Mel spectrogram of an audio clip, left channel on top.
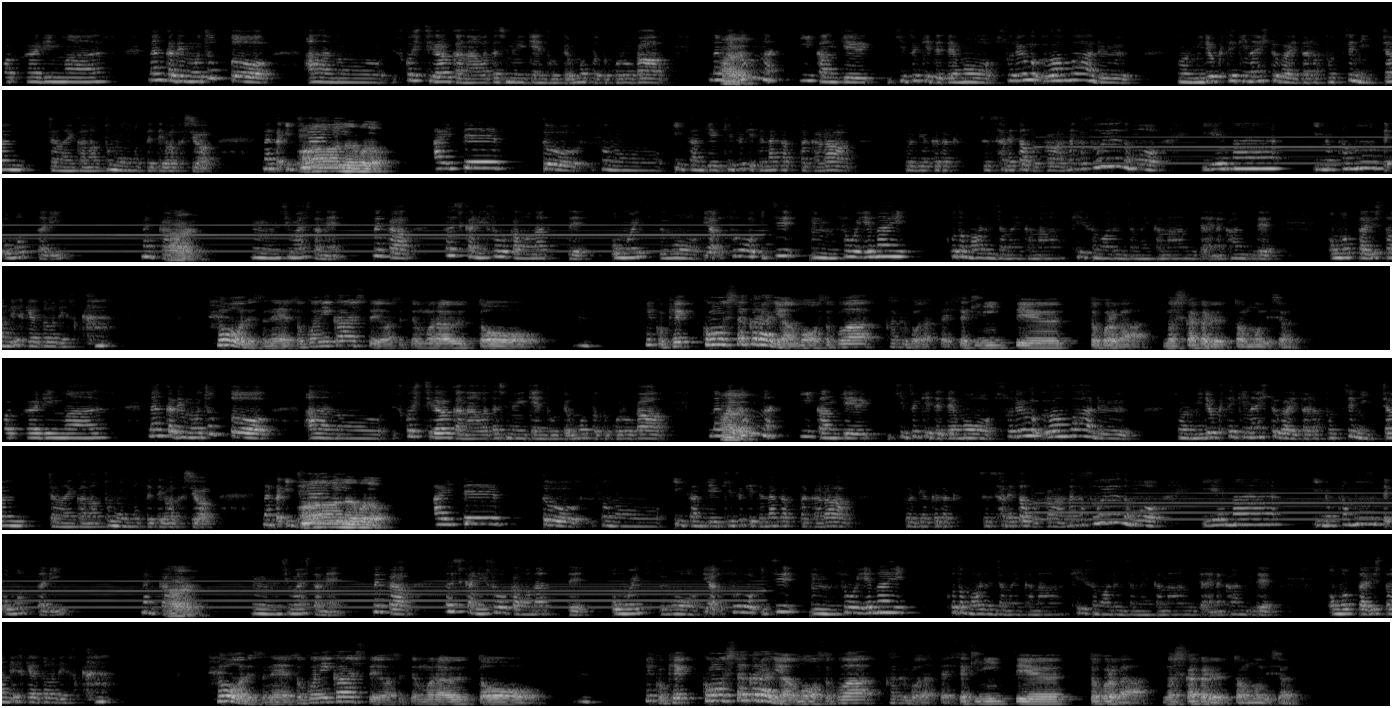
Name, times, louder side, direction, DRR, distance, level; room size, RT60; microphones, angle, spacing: voice 1, 0.0-7.7 8.0-8.7 8.9-11.3 11.8-17.4 18.2-18.9 19.3-22.4 22.9-23.4 23.7-26.7 27.0-28.4 29.2-29.6 30.3-31.2 31.5-33.6 33.9-36.8 37.3-40.5 40.8-42.8 43.8-43.9 47.4-47.6, equal, 15° right, -4 dB, 2.6 m, -36 dB
voice 2, 16.8-17.7 29.4-29.8 43.8-47.0 48.1-52.3 52.6-54.6, right 1 dB, 45° right, -3 dB, 1.5 m, -30 dB
Wind instrument woodwind instrument, 24.2-35.5, equal, 60° right, 1.4 m, -47 dB
8.0 x 2.9 x 2.2 m, 0.32 s
head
